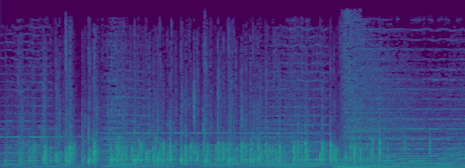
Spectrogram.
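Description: Steady applause from an audience greeting a guest, dense rapid clapping that holds at an even level for several seconds, with music playing underneath.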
